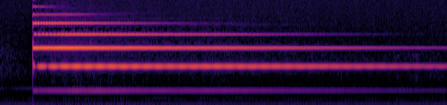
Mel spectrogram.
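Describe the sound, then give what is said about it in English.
A single meditation bell is struck once during a guided listening meditation, then rings on with a clear, steady tone that slowly fades over several seconds, heard alone in a room. “Or of the sound of these bells.”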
